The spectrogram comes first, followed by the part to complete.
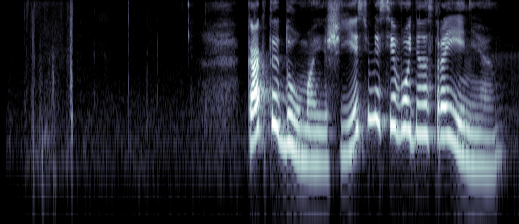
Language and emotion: Russian, positive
